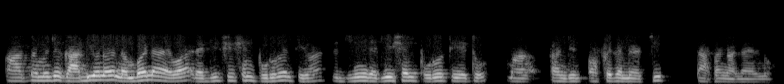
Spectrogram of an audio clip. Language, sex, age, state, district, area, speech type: Sindhi, male, 18-30, Maharashtra, Thane, urban, conversation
